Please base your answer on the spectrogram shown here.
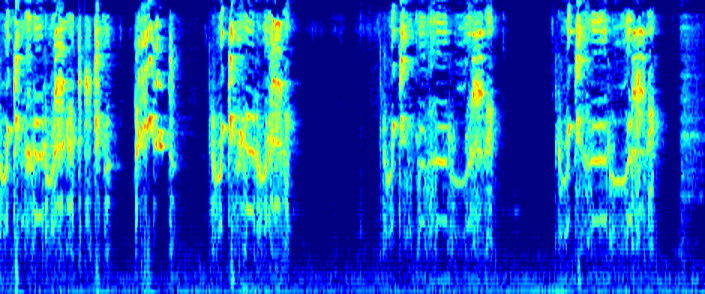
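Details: Pet talking cockatiel at play, giving raspy, warbling speech-like phrases in bursts of one to two seconds separated by short silences, with wavering tones sliding up and down.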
